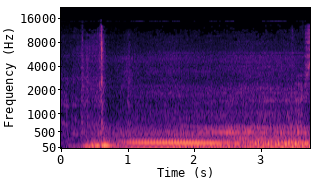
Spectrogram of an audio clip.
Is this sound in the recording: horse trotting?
no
